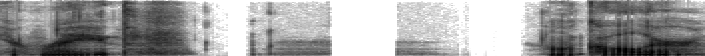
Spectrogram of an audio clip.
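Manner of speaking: soft close whisper, words barely voiced; intimate whisper. Alpha confessing self-doubt to his partner, in a whisper. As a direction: confide it in a hush, close to the ear.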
